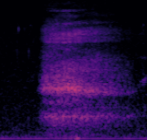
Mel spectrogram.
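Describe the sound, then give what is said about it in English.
A single slow, deep breath drawn in through the nose, a soft airy rush that swells and lasts over a second, with no talking around it. “Inhale.”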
